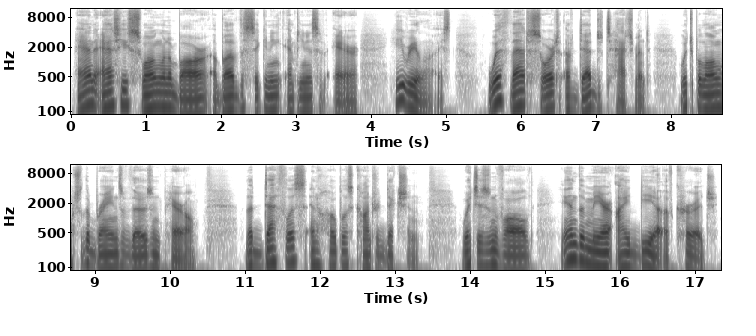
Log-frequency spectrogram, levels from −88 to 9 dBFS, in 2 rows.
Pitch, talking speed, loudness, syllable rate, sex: 100 Hz, 150 wpm, -20 LUFS, 4.8 syllables/s, male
